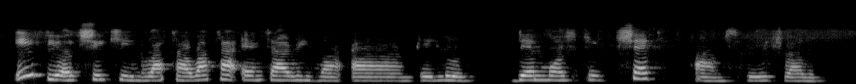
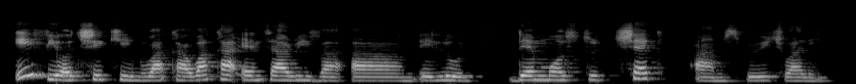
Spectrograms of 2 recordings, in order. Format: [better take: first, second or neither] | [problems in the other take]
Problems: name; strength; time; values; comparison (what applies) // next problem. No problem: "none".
second | noise reduction (neural mask model Resemble Enhance denoiser)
